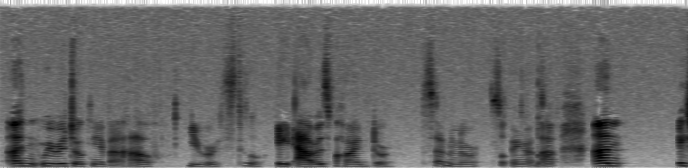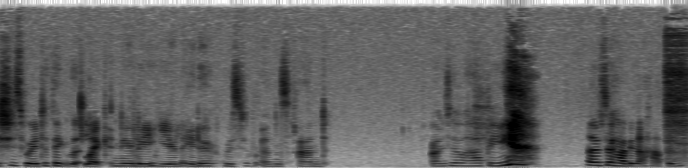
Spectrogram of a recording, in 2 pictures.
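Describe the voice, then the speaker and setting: A woman's voice: on the high side, moderate pace, gravelly, a bit bright. A young woman chatting casually and ramblingly to camera as an amateur vlogger, with a giggly, self-deprecating, informal manner.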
